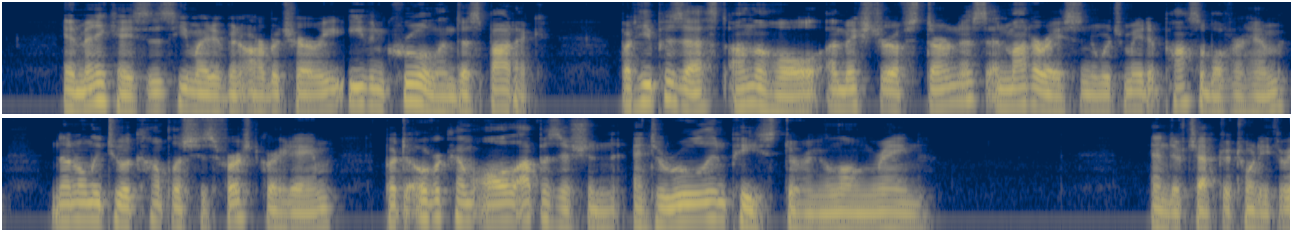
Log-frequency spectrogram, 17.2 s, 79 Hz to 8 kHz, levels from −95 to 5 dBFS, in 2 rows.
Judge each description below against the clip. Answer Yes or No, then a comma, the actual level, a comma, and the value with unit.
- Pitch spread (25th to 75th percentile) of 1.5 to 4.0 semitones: No, average, 4.8 semitones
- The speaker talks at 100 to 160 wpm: No, average, 170 wpm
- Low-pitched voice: Yes, low, 105 Hz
